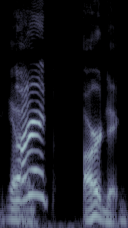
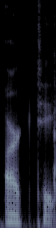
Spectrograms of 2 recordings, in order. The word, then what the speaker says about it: Arctic: This is one where I think we just we drop a letter. Drop a letter. Art aric. But we got to get that K in there. We got to get that K sound.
